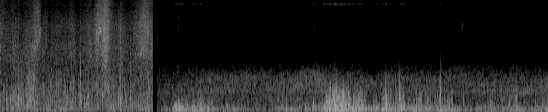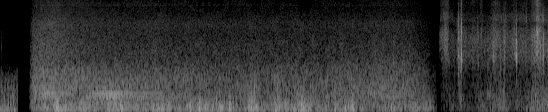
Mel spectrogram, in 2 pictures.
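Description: Wind buffeting the microphone, with footsteps crunching through snow in the first two seconds and again near the end. The sound changes abruptly three times, muffled and gusty in one stretch and brighter and hissier in another.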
